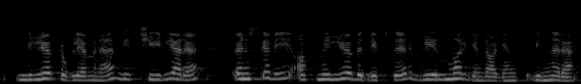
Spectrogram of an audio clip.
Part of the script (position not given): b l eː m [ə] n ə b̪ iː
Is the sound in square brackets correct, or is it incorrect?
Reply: correct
